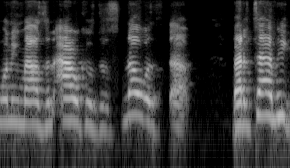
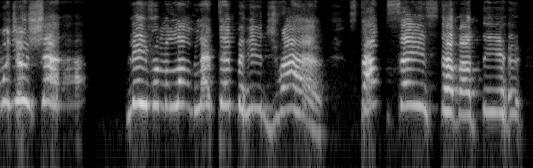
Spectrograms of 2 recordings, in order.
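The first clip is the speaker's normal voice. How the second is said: mock scolding friend; 8 semitones higher than usual. Friend in the back seat telling her to stop, high mock scold. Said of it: "Lee was like".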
